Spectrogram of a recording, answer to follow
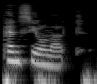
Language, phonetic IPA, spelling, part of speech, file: Polish, [pɛ̃w̃ˈsʲjɔ̃nat], pensjonat, noun, Pl-pensjonat.ogg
